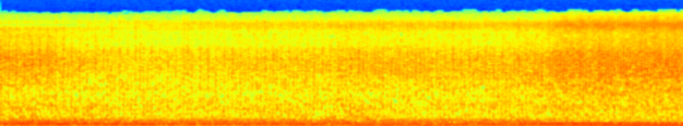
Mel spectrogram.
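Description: Light aircraft's piston engine and propeller running at low power while taxiing, a steady low drone.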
